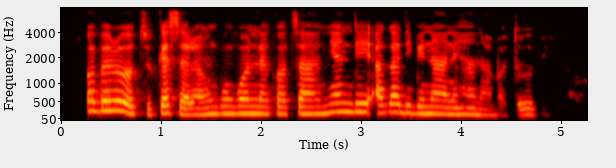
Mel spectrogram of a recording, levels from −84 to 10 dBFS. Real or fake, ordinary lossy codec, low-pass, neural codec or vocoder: real; none; 7.2 kHz; none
